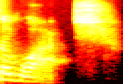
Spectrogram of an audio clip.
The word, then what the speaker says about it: Saguache: So, and it's pronounced Saguache.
